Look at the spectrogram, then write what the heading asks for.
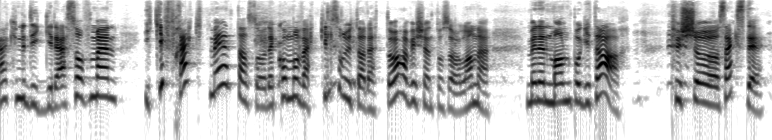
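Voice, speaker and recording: Man, young adult, humorous testimony, animated, crisp bright voice. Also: very high voice. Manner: animated, acts out quoted dialogue, chuckles often. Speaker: speaker giving a testimony. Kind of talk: humorous personal storytelling to an audience.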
